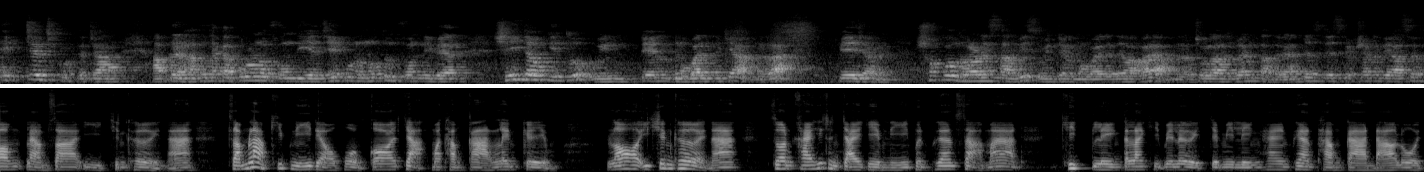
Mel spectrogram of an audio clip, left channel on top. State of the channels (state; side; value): different; both; correlation 0.00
